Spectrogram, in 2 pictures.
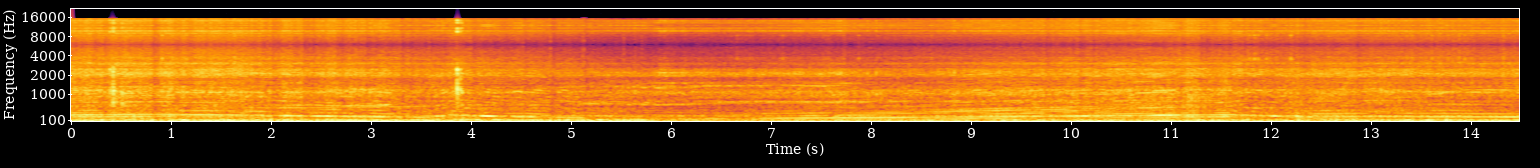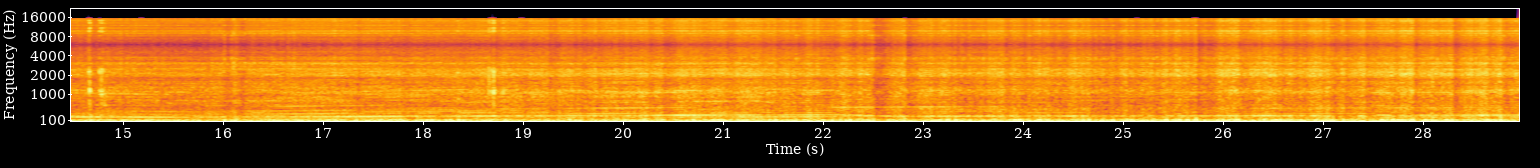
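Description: Honda S2000's 2.0-litre four-cylinder engine heard from inside the cabin at track pace. It revs up in long climbs of pitch that fall away sharply about four, twelve and twenty-two seconds in, over heavy low wind and road rumble.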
